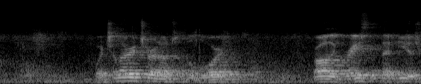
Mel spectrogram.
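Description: A middle-aged man speaks calmly and slowly, as if reading out, in an echoing hall.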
